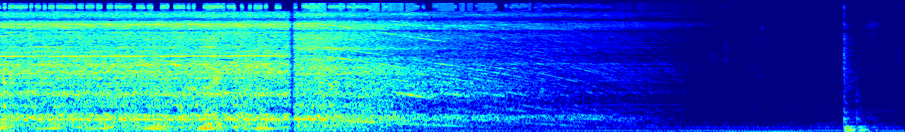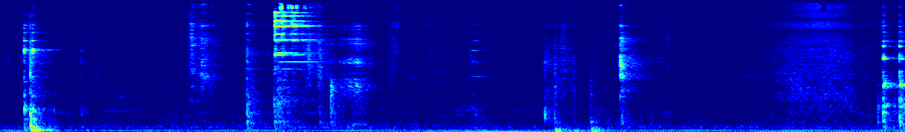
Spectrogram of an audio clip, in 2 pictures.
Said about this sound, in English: So let us blend it.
